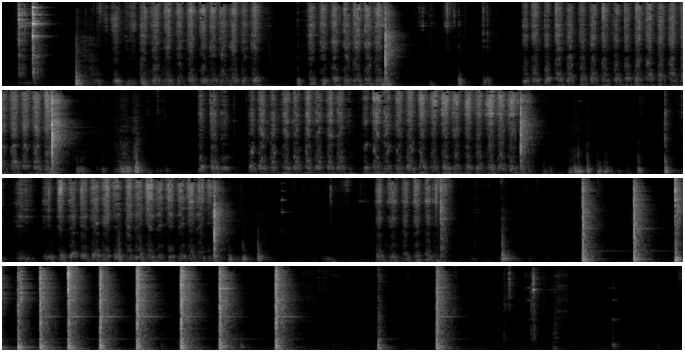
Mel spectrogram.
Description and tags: Cutting coconut or something hard. Recorded with a Blue Yeti.
coconut, kitchen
